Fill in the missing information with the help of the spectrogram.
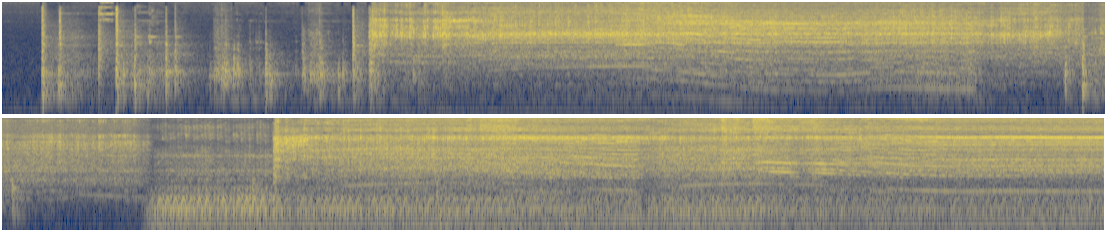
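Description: A few metal clanks, then a power tool cutting through the steel footpeg mount on a moped frame. Its whine wavers up and down in pitch as it bites, and a deeper steady hum joins in about halfway through.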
